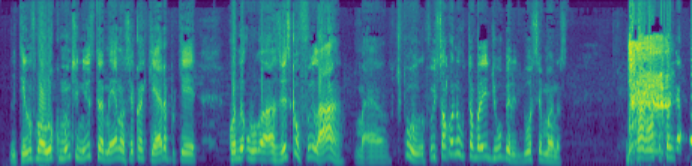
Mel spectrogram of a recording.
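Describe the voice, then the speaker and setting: A man with a Gaúcho Brazilian accent speaks at a very fast pace with long, frequent pauses, a high pitch and lively intonation, in a dry, close sound with no echo. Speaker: podcast host. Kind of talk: casual chat.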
